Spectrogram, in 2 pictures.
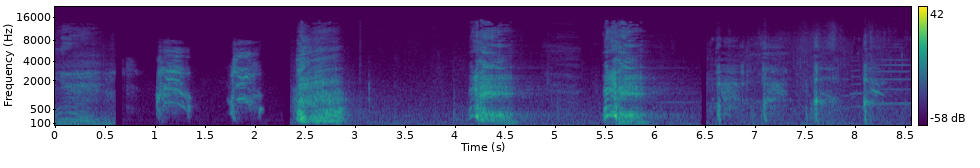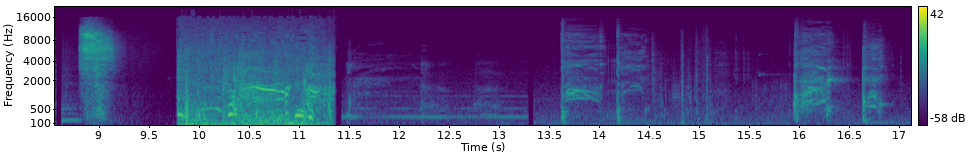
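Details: Supercut of acted coughs and sneezes from films: a string of varied coughs and throat clearings with brief music and noise between them.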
